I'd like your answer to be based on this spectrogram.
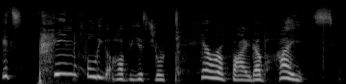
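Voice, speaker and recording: A woman's voice: sits high, sing-song, measured pace, dry recording, voice pushed up. A woman voicing a teasing, easygoing young male knight in a fantasy story, slangy and informal. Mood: huffy.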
